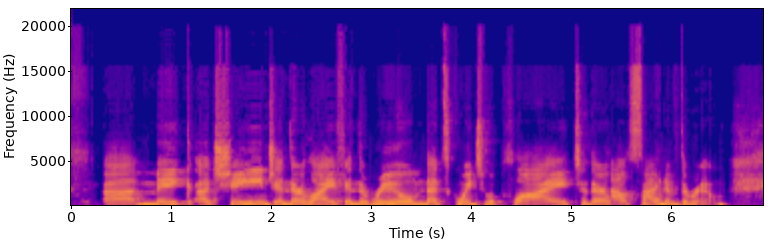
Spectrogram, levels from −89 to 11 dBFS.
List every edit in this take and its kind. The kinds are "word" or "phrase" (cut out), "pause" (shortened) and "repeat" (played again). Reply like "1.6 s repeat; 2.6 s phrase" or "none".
5.4 s word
